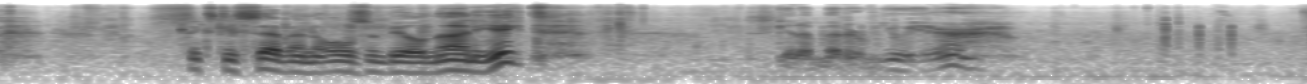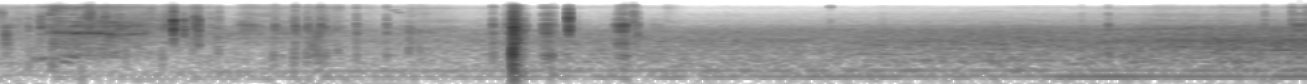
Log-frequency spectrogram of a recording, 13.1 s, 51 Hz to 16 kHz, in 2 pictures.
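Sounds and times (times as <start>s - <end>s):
passing motor vehicle hum: 7.6s - 13.0s.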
